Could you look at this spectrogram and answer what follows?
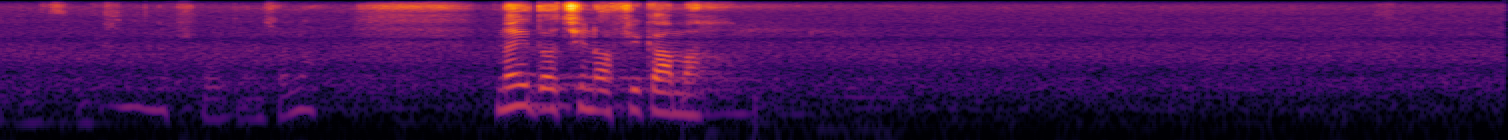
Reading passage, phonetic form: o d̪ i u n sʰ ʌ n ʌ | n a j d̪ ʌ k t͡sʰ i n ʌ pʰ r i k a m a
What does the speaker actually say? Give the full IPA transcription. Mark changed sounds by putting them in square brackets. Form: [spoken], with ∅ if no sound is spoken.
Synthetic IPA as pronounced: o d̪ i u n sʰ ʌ n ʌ | n [ʌ] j d̪ ʌ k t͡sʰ i n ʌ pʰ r i k a m a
